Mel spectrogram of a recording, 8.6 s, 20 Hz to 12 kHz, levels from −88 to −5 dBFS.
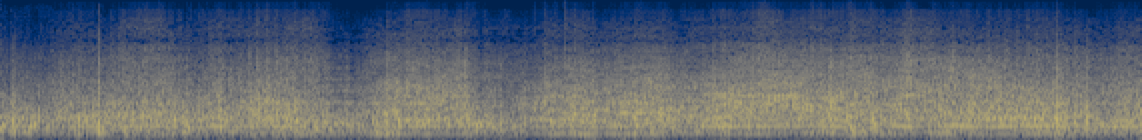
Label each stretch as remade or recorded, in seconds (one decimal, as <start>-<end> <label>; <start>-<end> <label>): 0.0-2.4 recorded; 2.4-7.0 remade; 7.0-8.6 recorded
